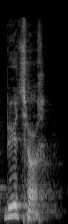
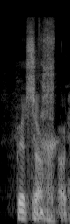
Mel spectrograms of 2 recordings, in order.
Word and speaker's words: Buurtzorg: Buurtzorg. – Buurtzorg.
